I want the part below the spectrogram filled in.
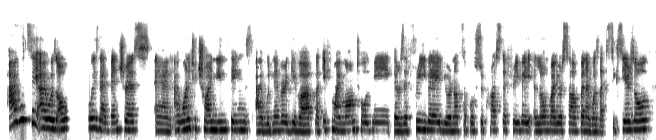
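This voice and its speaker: A woman with an Iranian accent at a medium pitch, moderate pace and fairly even intonation, with hardly any pauses. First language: Farsi. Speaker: mountain climber and advocate for girls. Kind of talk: interview storytelling.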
